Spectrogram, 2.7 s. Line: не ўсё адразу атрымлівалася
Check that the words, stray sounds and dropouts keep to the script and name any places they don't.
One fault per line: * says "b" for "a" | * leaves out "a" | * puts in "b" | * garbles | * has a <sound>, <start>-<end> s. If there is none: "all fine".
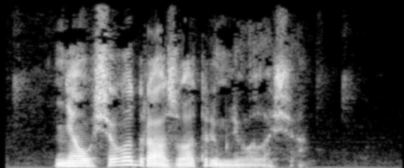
all fine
